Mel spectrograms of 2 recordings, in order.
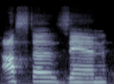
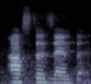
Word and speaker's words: astaxanthin: to have this is how we roughly pronounce it astaxan then still said it wrong probably still said it wrong that's the xanathan i think astaxanthin we're gonna have to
